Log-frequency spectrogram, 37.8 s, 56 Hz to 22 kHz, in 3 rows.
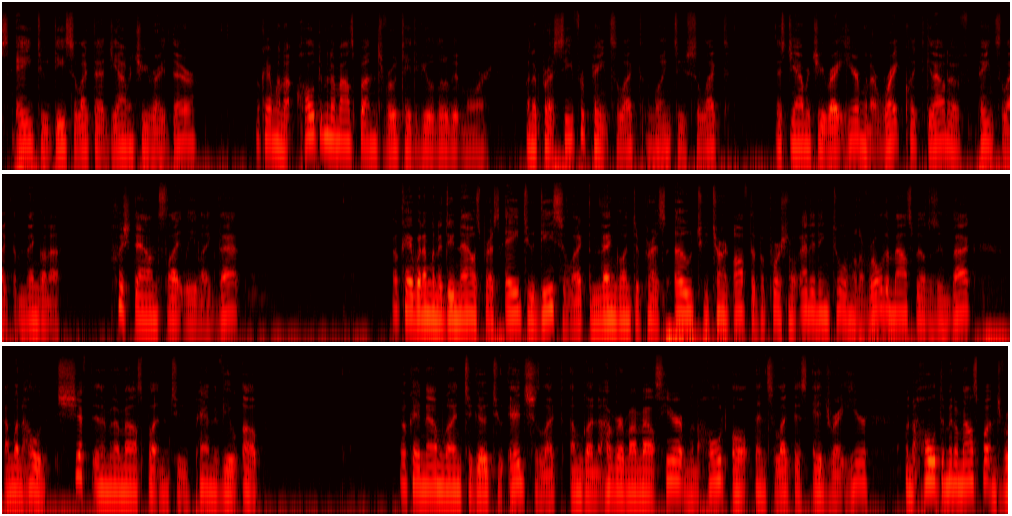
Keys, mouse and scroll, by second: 0.2 a, 6.9 c, 18.7 a, 20.8 o.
